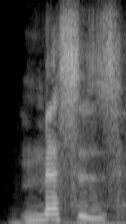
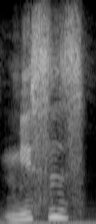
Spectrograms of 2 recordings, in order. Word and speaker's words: messes: um next up is messes instead of mis mises okay it's an it's a short e sound very nice uh next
